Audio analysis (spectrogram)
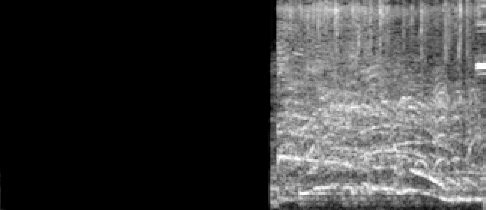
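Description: A crowd cheers and claps at a volleyball match, loud and continuous after a few seconds of silence, with a commentator talking over it.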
